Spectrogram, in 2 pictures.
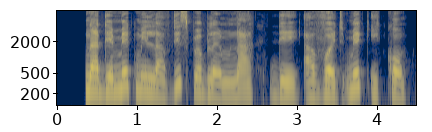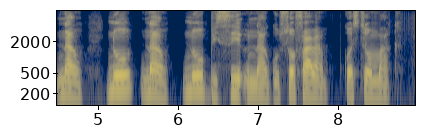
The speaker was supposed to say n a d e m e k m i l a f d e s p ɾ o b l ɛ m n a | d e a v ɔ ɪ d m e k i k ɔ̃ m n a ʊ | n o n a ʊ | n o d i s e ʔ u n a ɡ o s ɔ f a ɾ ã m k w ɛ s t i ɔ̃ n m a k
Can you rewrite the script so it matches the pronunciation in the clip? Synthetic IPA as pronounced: n a d e m e k m i l a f d i s p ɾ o b l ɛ m n a | d e a v ɔ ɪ d m e k i k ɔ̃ m n a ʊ | n o n a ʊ | n o b i s e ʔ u n a ɡ o s ɔ f a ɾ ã m k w ɛ s t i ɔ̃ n m a k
